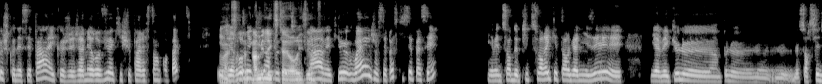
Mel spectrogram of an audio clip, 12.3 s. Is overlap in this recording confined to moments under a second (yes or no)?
no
